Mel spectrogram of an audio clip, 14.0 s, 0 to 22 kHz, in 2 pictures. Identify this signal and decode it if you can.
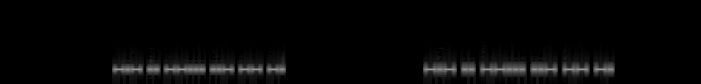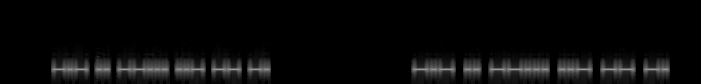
Morse code, heard as a keyed tone, about 34 wpm, 700 Hz. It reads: KI7UMN KI7UMN KI7UMN KI7UMN
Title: Speed Racing - USA 2x3 Call Signs 28wpm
